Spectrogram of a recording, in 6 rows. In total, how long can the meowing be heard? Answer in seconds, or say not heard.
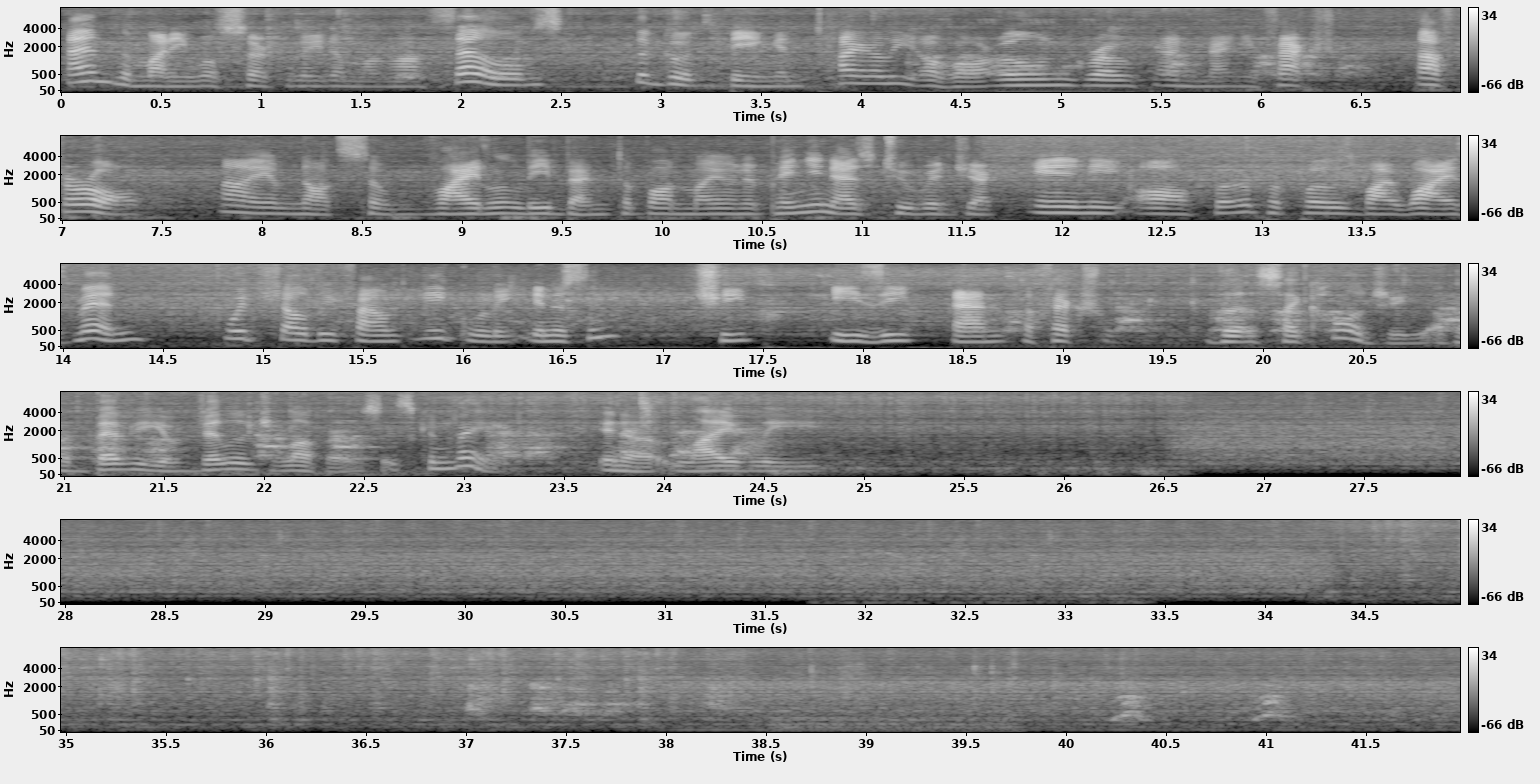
2 s.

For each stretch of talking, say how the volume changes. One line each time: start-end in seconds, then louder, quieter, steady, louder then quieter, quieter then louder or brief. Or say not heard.
0.0-24.9 steady.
